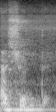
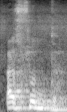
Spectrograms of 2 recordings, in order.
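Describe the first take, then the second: First: अशुद्ध said as "ashuddh"; correct "sh". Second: अशुद्ध said as "asuddh"; wrong "s". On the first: Teacher gives the right form, अशुद्ध with sh. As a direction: sound sh in अशुद्ध. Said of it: "इस तरह से लिखा जाता है". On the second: Teacher shows the mistake, अशुद्ध with s. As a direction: use a plain s in अशुद्ध. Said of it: "इस तरह से नहीं लिखा". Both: Shown as a demonstration.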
